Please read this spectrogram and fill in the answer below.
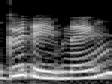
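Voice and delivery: talking with mouth full. Greeting viewers after a big bite of rice cake, talking with mouth full. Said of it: "I decided to take a giant mouthful of".

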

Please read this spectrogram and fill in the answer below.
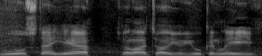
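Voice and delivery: put-on loud, booming Austrian-accented action-hero voice. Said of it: "Sorry, I sound like Schwarzenegger".

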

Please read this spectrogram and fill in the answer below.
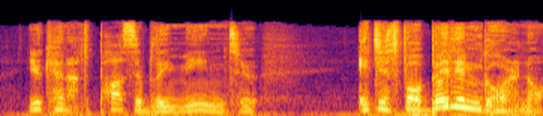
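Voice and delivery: very loud, aghast, horrified outcry. Reading a story, Geron sees Goranor's veins glow and protests; horrified. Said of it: "then to complete horror".

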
